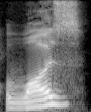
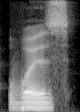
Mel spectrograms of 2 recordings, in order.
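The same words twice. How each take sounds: First: The vowel is full and clear. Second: The vowel is reduced to a schwa. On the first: "Do you hear it as a clear was" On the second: "more like a was; we're completely reducing the vowel sound"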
